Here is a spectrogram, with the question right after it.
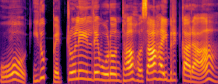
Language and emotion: Kannada, surprised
